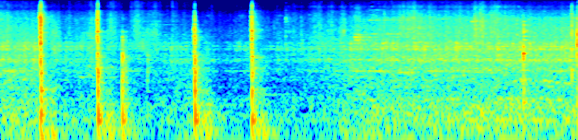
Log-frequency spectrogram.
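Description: Five sharp chops of a heavy butcher's chopping knife through goat meat into a wooden chopping block, all in the first three seconds, with a steady background din behind them.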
